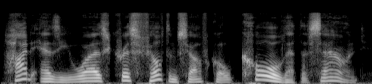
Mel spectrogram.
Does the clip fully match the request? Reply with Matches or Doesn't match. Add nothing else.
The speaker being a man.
Matches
